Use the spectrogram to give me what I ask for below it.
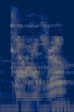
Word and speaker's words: Galadriel: I always pronounce her name wrong. Is it Galadriel? Glad? Yeah, so Galadriel.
